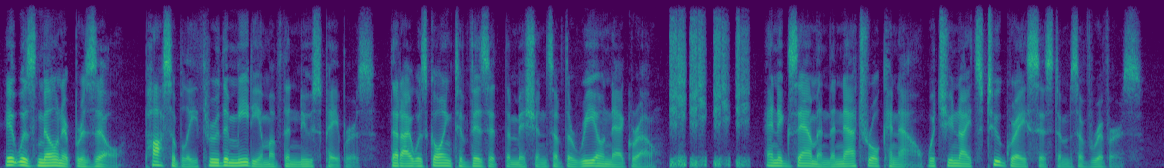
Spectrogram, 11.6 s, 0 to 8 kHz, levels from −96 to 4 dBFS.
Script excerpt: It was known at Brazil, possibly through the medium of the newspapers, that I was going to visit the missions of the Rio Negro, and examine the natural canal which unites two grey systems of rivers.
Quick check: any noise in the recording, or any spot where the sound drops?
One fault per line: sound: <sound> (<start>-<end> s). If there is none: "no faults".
sound: laugh (6.7-7.5 s)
